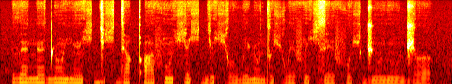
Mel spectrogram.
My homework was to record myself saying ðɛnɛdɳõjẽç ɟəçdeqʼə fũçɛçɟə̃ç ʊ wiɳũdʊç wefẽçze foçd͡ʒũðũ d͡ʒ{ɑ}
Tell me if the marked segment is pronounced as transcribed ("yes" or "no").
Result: no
